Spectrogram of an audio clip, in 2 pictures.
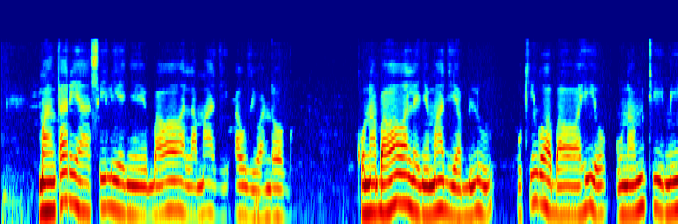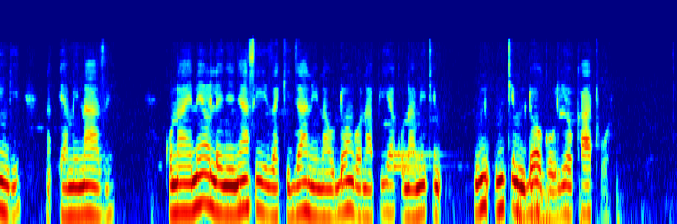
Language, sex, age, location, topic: Swahili, male, 25-35, Mombasa, government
